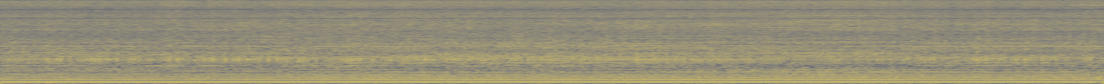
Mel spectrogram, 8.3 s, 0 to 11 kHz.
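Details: New Chinese air-cooled single-cylinder diesel generator (Yanmar L100 copy, 5000 W), first run test after bleeding fuel. Steady, even low thump at constant speed with no misses or sputter; running cleanly.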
